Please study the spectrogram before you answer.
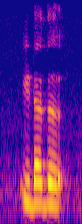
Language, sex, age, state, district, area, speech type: Malayalam, female, 18-30, Kerala, Ernakulam, rural, read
